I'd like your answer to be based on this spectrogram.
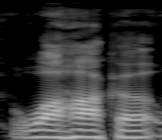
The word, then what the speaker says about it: Oaxaca: And I go, the white man in the room goes, "I think you meant to say Oaxaca, Oaxaca, Oaxaca, because that would sound like Waka Waka Waka." That's how you pronounce.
